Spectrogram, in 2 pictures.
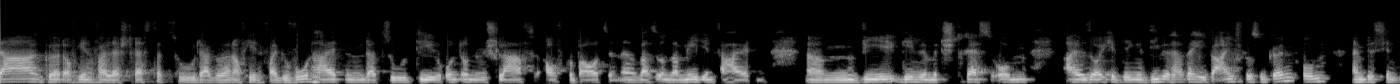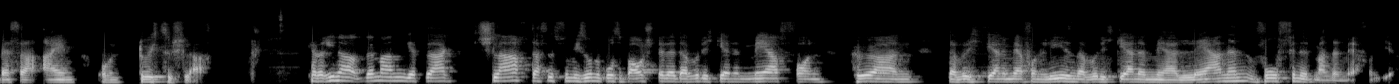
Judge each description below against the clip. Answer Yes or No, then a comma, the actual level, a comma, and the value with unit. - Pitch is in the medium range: No, low, 120 Hz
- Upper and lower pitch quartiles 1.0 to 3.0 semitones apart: No, average, 4.0 semitones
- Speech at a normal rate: No, fast, 195 wpm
